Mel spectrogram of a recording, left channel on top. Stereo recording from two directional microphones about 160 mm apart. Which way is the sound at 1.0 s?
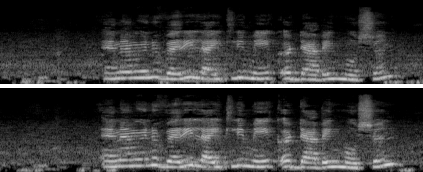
Centre (ahead or behind).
